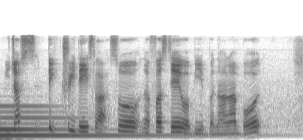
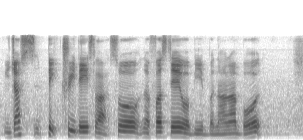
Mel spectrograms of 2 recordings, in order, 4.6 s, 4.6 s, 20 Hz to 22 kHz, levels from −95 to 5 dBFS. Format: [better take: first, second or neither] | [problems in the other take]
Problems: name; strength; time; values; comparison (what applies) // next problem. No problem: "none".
second | background sound (Bowed string instrument); 5 dB below the speech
